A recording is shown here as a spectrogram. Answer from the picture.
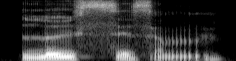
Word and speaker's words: leucism: The quiz question for this week is, what is leucism? And I'll spell it.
